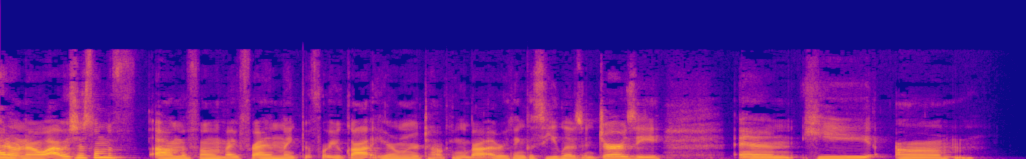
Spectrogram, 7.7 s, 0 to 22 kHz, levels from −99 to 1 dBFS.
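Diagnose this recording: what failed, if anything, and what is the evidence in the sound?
No fault can be heard.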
